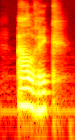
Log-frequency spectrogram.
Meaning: a male given name
- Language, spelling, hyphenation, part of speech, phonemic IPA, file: Dutch, Aalrik, Aal‧rik, proper noun, /ˈaːl.rɪk/, Nl-Aalrik.ogg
